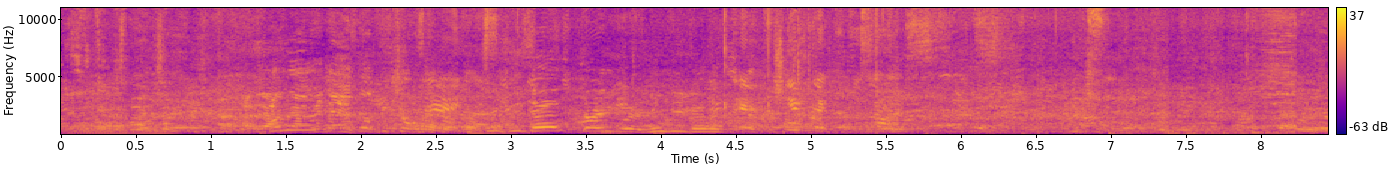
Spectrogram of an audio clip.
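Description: Crowd chatter: many people talking over one another, with no single voice standing out.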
